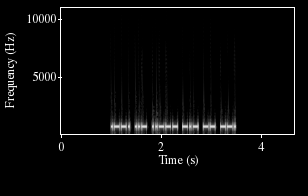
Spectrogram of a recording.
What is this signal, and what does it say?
Morse code, heard as a keyed tone, about 34 wpm, 700 Hz. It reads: PU2KMG
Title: DXCC-100 Call Signs - 6 Characters - 35wpm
